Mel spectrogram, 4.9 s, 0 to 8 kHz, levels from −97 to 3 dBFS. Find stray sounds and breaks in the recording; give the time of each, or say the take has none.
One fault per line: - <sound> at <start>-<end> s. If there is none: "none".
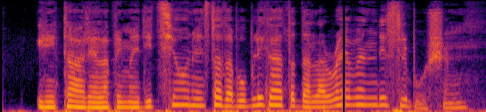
- dropout at 3.4-3.5 s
